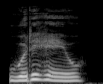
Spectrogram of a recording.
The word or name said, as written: urtehave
